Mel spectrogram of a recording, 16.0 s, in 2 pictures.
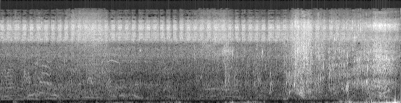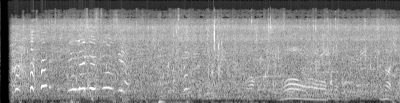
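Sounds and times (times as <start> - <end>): voices: 0.0 - 5.0, 8.3 - 16.0
insects buzzing: 0.0 - 8.0
soft river water: 0.0 - 16.0
splashing and sloshing water: 4.1 - 8.0, 9.0 - 16.0.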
